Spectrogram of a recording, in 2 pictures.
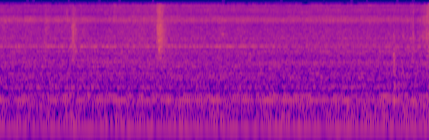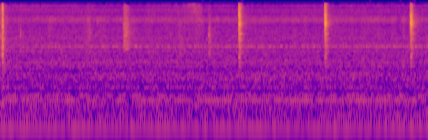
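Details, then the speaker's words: Sens O Matic solid-state electric fence energizer after repair: sharp, dry clicks roughly once a second over low room hum, light flashing each pulse, fairly quick pulse — normal operation. "you hear it flashing and hear it clicking and see it flashing. Let's get a tester on here. So as you can see, it kind of has a quicker pulse."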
